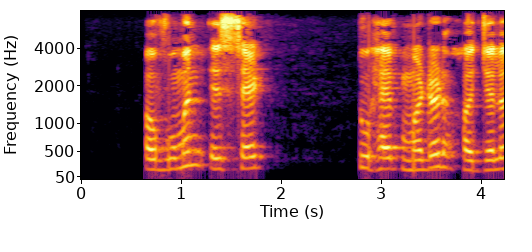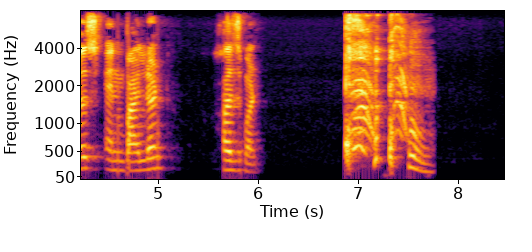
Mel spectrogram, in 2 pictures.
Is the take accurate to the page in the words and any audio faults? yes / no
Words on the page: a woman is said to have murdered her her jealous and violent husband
no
